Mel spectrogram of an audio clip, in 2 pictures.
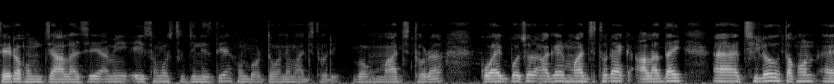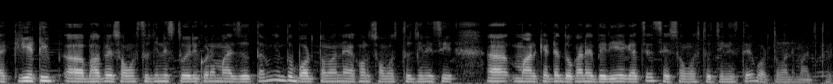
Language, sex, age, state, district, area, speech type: Bengali, male, 45-60, West Bengal, Bankura, urban, spontaneous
